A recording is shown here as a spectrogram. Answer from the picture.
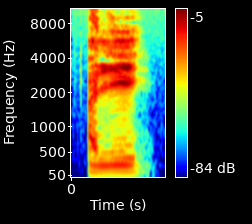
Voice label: "afí", apatani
